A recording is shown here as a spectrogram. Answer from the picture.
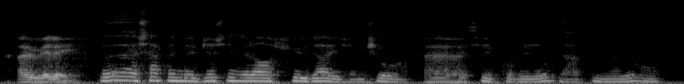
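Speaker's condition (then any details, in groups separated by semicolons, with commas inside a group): Parkinson's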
